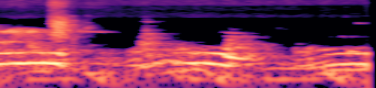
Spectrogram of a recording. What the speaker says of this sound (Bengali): অনেক ধরনের কবুতর আছে।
